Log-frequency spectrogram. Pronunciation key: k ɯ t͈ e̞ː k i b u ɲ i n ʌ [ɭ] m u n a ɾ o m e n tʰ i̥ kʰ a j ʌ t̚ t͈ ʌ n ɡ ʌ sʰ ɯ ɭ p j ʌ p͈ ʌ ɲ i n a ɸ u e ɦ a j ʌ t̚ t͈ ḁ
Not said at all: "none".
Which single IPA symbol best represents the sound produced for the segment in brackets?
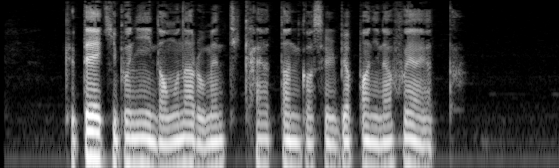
none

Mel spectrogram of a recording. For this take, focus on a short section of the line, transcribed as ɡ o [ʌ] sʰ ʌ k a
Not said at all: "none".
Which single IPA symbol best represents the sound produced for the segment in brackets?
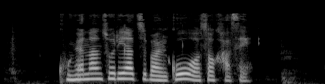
ʌ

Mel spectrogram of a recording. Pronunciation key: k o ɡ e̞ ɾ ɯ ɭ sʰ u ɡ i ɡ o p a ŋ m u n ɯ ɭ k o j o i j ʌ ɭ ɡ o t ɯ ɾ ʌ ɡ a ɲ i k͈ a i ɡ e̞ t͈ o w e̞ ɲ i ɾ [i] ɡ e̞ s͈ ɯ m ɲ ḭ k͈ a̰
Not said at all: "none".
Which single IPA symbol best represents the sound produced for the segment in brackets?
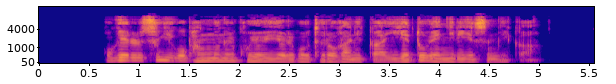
i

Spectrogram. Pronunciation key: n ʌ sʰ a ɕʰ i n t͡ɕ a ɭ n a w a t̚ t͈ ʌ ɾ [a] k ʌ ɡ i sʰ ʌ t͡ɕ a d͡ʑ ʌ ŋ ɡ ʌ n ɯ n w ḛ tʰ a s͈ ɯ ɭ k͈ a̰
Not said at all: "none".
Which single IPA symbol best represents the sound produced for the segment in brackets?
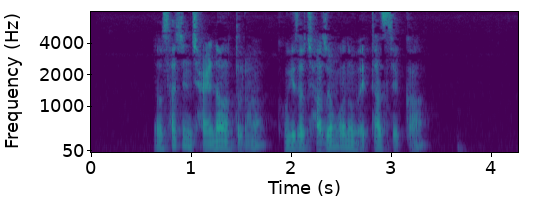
a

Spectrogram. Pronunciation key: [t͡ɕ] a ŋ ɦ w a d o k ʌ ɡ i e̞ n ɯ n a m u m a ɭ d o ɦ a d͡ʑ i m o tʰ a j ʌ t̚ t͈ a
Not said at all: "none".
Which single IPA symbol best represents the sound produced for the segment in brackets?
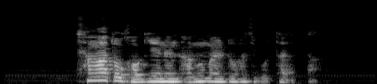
t͡ɕʰ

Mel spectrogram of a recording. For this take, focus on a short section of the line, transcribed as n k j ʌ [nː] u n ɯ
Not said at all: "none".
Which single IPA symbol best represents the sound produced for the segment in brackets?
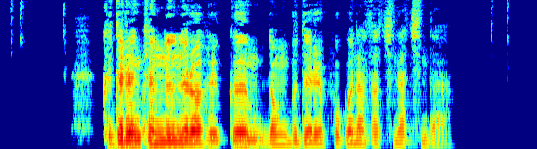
nː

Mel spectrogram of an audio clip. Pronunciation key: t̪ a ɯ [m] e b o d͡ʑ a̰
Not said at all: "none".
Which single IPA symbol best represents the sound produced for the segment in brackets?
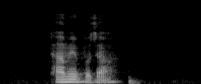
m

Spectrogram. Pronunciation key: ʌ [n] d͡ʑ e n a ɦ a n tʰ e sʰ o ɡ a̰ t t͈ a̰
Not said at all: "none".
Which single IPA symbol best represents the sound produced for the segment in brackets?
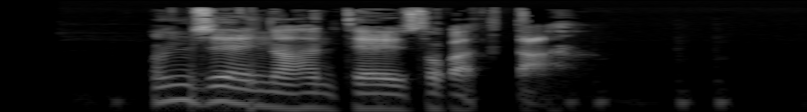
n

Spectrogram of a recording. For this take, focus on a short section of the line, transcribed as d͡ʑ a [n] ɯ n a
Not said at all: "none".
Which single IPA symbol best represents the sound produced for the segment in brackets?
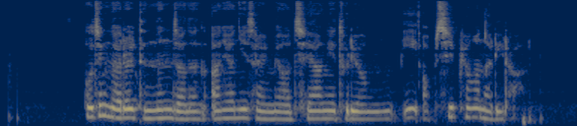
n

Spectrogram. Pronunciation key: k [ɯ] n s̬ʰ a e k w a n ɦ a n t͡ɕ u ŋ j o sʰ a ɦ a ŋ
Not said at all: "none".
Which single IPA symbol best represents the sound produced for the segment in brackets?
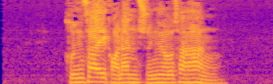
u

